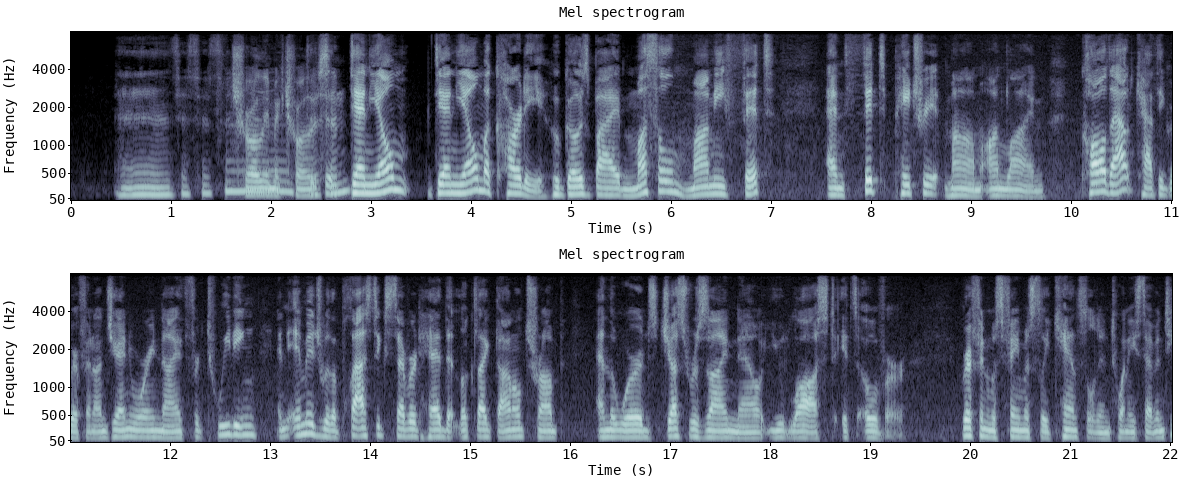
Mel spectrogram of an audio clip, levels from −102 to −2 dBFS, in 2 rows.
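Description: Speech, band-limited by call microphone processing so that nothing shows above 8 kHz on a spectrogram, with two faults. The first is the noise suppressor catching up. Right after "who goes by", the room noise jumps by about 23 dB around 5.5 s. From 5.65 to 6.61 s it comes through with little reduction while the suppressor's noise estimate adapts over 960 ms, then sinks by about 10 dB. A spectrogram shows a haze that fades over that second. The second fault is speech cut by the noise suppressor. Just after "a plastic severed head", between 14.84 and 15.08 s, the suppressor treats part of the speech as noise and turns it down by up to about 8 dB across roughly a tenth of a second. That stretch sounds swallowed, and the waveform shows a brief dip in the envelope.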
